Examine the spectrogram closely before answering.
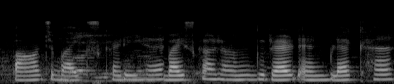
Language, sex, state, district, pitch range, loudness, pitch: Hindi, female, Andhra Pradesh, Anantapur, 205-220 Hz, -30 LUFS, 210 Hz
